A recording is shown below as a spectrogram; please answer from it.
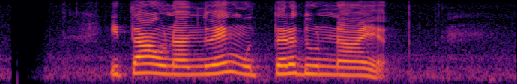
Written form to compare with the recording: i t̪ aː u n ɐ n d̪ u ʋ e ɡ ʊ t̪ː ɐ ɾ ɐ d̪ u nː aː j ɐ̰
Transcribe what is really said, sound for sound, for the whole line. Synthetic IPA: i t̪ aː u n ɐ n d̪ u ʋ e ŋ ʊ t̪ː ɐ ɾ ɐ d̪ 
